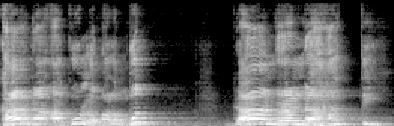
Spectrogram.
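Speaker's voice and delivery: loud, slow, lifted proclamation; preaching the verse. Acted. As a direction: stretch out rendah hati in a big preaching voice.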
